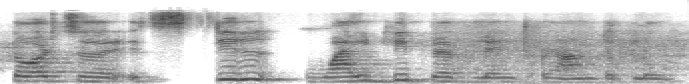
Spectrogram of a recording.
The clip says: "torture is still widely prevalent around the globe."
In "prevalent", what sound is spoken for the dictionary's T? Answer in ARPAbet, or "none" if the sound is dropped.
T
